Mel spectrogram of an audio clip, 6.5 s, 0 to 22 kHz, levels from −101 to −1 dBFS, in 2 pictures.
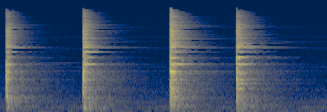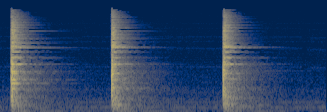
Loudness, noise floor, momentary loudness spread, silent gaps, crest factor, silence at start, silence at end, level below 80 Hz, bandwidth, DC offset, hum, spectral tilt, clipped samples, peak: -24 LUFS; -71 dBFS; 21 LU; none; 26 dB; 0.05 s; 0.85 s; -68 dBFS; 16 kHz; under 0.1%; none; 1.5 dB/octave; under 0.1%; -4 dBFS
